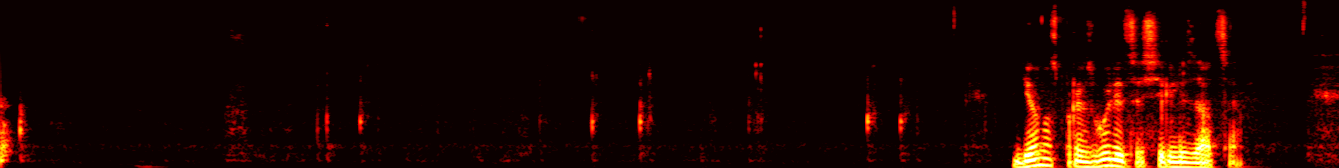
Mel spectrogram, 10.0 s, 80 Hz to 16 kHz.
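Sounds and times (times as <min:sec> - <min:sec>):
computer mouse clicking: 0:02.3 - 0:07.6.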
